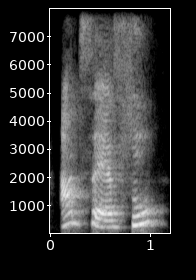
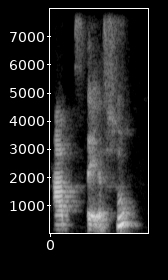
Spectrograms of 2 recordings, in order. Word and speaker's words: abscesso: Abscesso, olha, essa palavra eu tenho certeza que muitos tiveram dificuldade para escrever. O B é mudo, né? Abscesso, com SC e depois 2 S.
